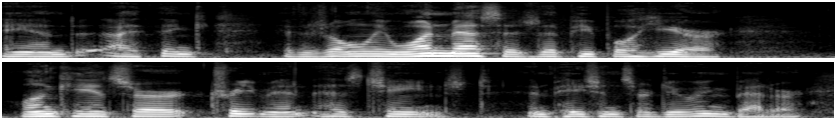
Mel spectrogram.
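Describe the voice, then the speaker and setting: The tone is dark and mellow, with fairly even intonation. The pace is fairly slow. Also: man, medium pitch for a man. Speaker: oncologist. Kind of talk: interview answer.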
